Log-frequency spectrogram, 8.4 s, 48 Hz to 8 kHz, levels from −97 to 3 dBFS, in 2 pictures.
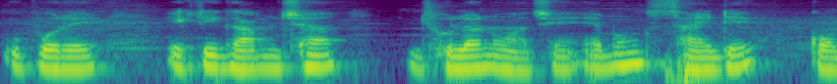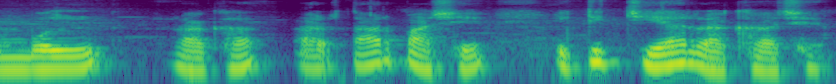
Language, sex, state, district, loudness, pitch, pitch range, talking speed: Bengali, male, Tripura, West Tripura, -18 LUFS, 135 Hz, 125-150 Hz, 105 wpm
